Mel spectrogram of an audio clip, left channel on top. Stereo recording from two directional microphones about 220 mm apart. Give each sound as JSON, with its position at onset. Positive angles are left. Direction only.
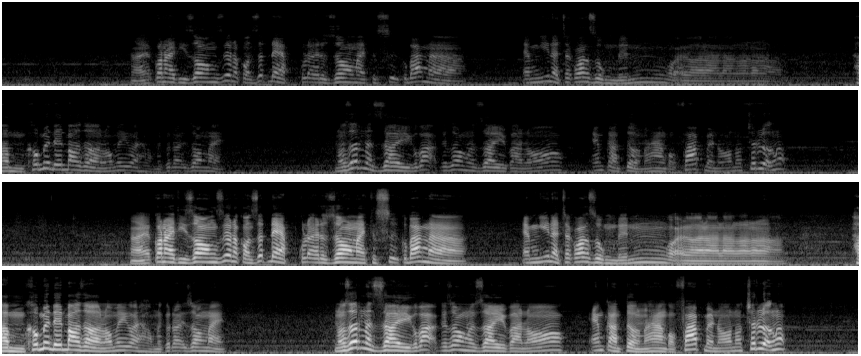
{"t": 1.3, "sound": "speech", "side_deg": -45}
{"t": 5.2, "sound": "speech", "side_deg": -35}
{"t": 6.6, "sound": "speech", "side_deg": -45}
{"t": 11.9, "sound": "speech", "side_deg": -45}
